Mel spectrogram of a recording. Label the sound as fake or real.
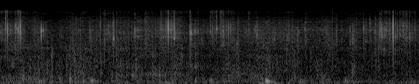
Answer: fake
